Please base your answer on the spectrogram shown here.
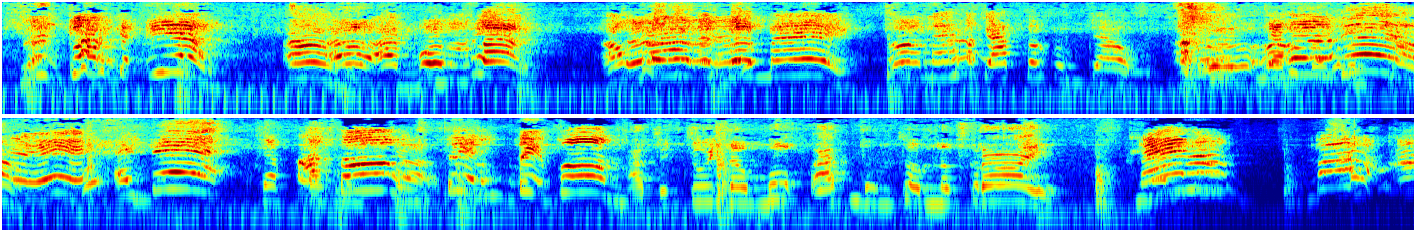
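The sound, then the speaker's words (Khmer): Kavet indigenous children playing folk games and singing on a riverbank in Stung Treng province, Cambodia: lively, high children's voices chatter, call and sing over one another in a busy, continuous stream. “នៅមាត់ទន្លេហ្វេកុងក្នុងភូមិអូចាយនៃស្រុកសៀមប៉ាងខេត្តស្ទឹងត្រែងគេឮសំឡេងក្មេងៗជនជាតិដើមភាគតិចកាវ៉ែតលេងល្បែងប្រជាប្រិយនិងច្រៀងលេង”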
